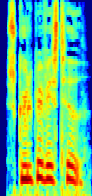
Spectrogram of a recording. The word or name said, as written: skyldbevidsthed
